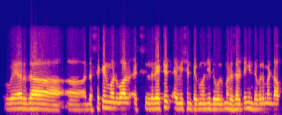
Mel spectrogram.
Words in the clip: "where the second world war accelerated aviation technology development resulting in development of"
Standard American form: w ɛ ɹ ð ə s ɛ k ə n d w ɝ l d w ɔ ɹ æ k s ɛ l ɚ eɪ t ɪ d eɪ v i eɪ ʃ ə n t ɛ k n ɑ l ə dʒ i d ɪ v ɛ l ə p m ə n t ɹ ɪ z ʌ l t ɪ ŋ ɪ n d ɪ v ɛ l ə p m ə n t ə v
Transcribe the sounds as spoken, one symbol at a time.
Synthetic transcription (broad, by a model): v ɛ ɹ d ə s ɛ k ə n d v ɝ d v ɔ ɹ æ k s ɛ l ɚ eɪ t ɪ d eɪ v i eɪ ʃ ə n t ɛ k n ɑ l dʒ i d ɪ v ɛ l ə p m ə n t ɹ ɪ z ʌ l t ɪ ŋ ɪ n d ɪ v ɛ l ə p m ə n t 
